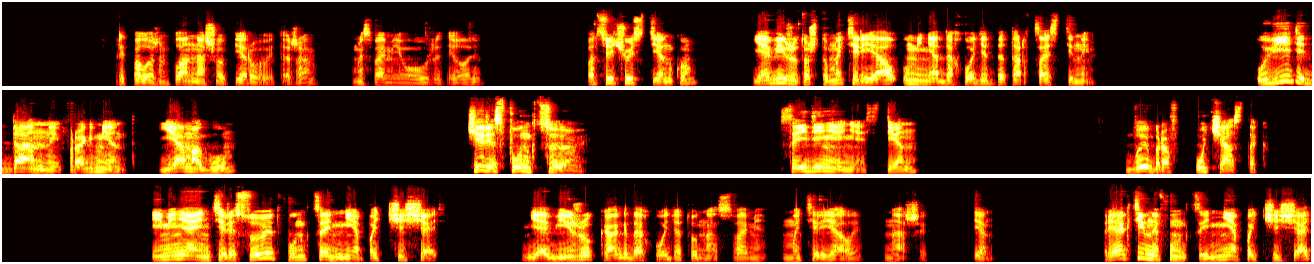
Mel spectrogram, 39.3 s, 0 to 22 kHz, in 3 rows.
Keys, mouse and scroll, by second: 3.7 scroll down 1, 4.1 middle click, 6.4-6.8 scroll up 2, 7.8 click, 22.8 click, 25.0 click, 27.2 click, 34.2 click, 36.9 middle click, 36.9-37.4 scroll up 2, 37.3 middle click.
